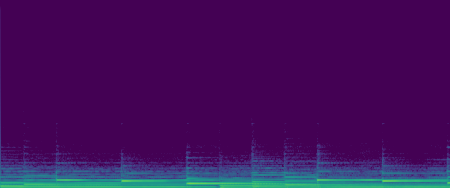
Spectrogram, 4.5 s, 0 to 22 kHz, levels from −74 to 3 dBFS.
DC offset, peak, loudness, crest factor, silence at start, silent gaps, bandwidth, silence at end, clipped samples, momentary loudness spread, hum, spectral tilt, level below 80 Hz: under 0.1%; -10 dBFS; -22 LUFS; 12 dB; 0 s; none; 5 kHz; 0 s; under 0.1%; 3 LU; none; -10.5 dB/octave; -58 dBFS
